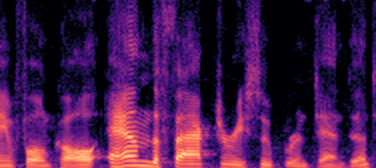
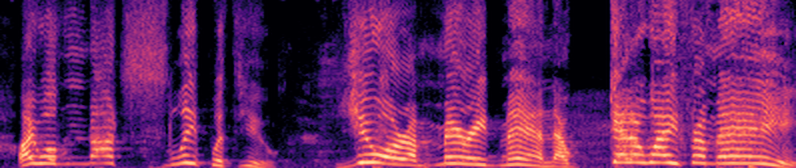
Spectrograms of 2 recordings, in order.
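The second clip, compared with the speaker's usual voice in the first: acted-out, very high screaming. Retelling how a girl turned on a man, the speaker re-enacts her scream. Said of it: "Screamed at him".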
